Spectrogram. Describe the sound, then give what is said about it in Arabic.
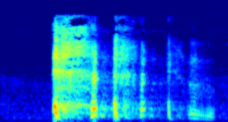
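A man with a slight cold coughs: one strong, harsh cough, then several weaker, shorter coughs trailing off, with no speech around them. “متأسف على الكحة دهيت”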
